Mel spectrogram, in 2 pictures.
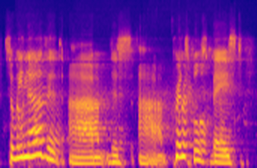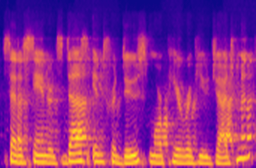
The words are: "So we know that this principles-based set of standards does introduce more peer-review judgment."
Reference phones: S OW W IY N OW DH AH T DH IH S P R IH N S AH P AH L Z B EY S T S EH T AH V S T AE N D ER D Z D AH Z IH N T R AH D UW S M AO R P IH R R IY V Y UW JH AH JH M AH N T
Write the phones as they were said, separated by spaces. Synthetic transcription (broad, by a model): S OW W IY N OW DH AH T DH IH S P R IH N S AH P L Z B EY S T S EH T AH V S T AE N D ER D Z D AH Z IH N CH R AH D UW S M AO R P IH R R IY V Y UW JH AH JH M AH N T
